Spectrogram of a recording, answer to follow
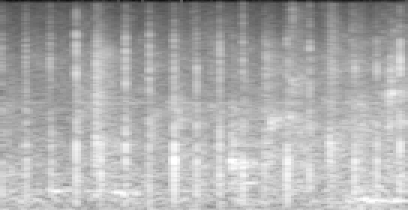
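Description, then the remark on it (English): Students in a logic class clap after a volunteered answer, in a loose, uneven patter: many sharp, crisp hand claps overlapping for about three seconds at a moderate, steady level, with no clear rhythm. “Nice for being clapped here.”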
